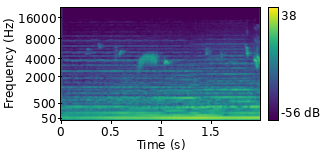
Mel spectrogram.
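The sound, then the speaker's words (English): Several short, clipped red crossbill call notes chirp, scattered irregularly over a steady low droning background. “The red crossbill, today's Talkin' Birds featured feathered friend.”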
